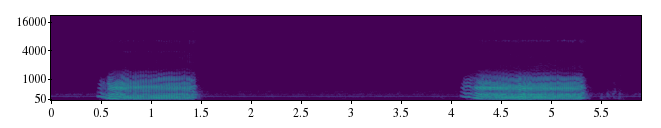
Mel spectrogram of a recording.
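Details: Loki, a dog, snoring in sleep: two loud, rough, rumbling snores about three seconds apart, with quiet breathing between them.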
